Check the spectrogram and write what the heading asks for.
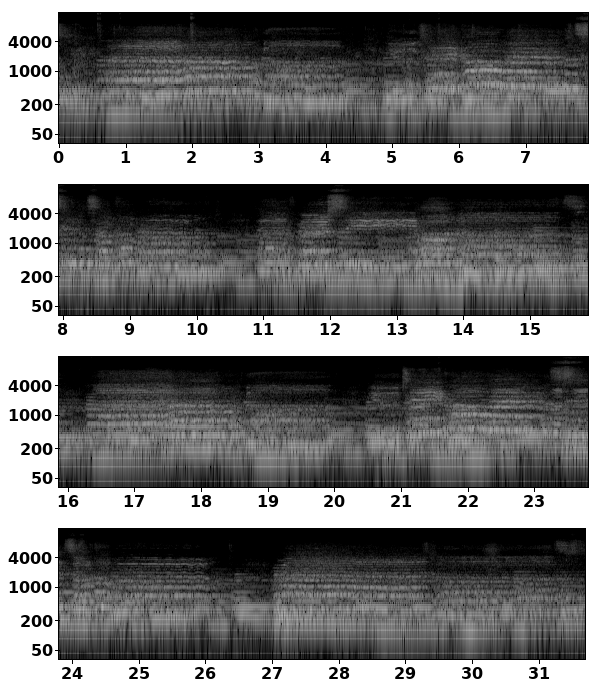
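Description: A choir singing a slow sacred piece, phrase by phrase, with brief pauses about every five seconds.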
